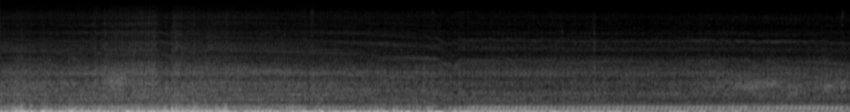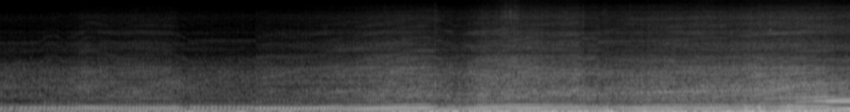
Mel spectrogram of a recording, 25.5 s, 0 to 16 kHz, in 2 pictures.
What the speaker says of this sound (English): So the old Ducati 950, this is the S version with all the electronics on it.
